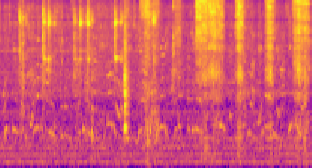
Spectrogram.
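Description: Eating a bowl of ramen: wooden chopsticks clicking against the ceramic bowl, sharpest about a second and a half in, and noodles being stirred and lifted out of the broth with a short slurpy rush near the end. A steady low electrical hum runs underneath.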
